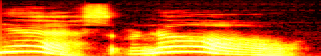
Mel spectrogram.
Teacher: student a answers with a falling tone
